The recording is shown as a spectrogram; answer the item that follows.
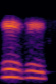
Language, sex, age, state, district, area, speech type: Urdu, female, 18-30, Uttar Pradesh, Mau, urban, conversation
